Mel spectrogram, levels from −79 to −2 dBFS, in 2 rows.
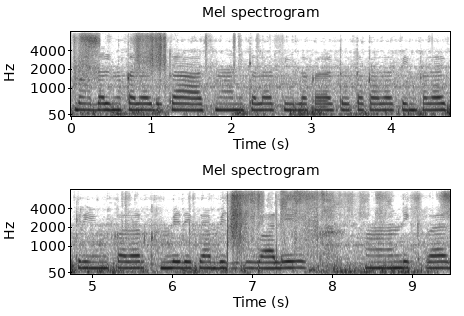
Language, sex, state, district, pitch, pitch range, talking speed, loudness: Hindi, female, Bihar, Sitamarhi, 220 Hz, 210-225 Hz, 175 wpm, -19 LUFS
